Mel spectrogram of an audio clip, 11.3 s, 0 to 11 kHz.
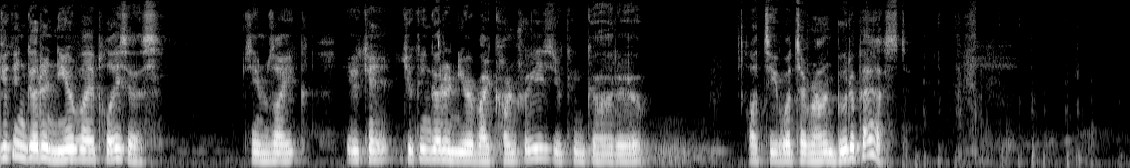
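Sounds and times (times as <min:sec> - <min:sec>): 
speech: 0:00.0 - 0:01.7, 0:02.4 - 0:06.6, 0:07.5 - 0:09.1
typing on a laptop keyboard: 0:09.0 - 0:11.3.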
